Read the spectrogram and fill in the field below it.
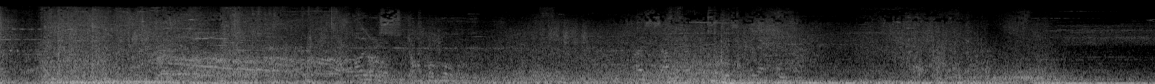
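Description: Spells and blasts crash loudly in a video game battle.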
